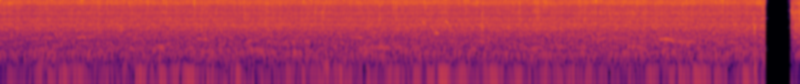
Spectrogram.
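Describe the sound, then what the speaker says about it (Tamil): Chickpea sundal sautéing with onion and chili in a pan for a Vinayaka Chaturthi dish, giving a dense, even, close hiss and crackle that holds steady throughout before cutting out briefly near the end. "சுண்டல் ஆட் பண்ணியாச்சு. நல்லா வதக்கிக்கலாம்."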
